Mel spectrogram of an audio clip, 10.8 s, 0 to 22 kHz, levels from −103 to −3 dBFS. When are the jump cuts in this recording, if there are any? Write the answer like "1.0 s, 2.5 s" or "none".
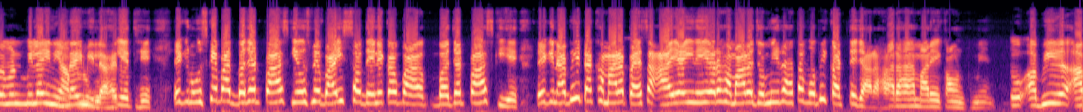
1.2 s, 8.9 s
